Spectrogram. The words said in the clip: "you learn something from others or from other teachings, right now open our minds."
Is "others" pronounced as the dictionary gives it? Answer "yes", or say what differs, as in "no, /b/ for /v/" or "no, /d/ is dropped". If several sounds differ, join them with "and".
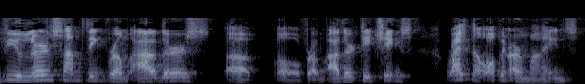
no, /s/ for /z/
